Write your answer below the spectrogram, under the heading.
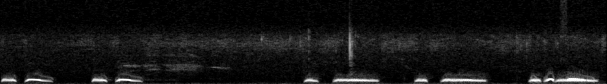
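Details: A trap decoy dove in Cà Mau, Vietnam, gives paired stuttering coos, short then long, with a pause in the middle before longer sustained coos resume; faint background rumble.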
